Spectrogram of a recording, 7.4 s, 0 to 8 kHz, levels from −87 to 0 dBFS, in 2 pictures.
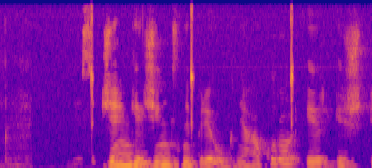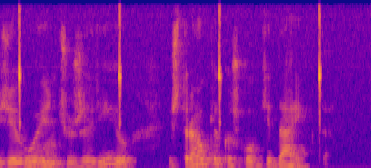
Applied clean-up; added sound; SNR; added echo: none; Tick-tock; 3 dB; none.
